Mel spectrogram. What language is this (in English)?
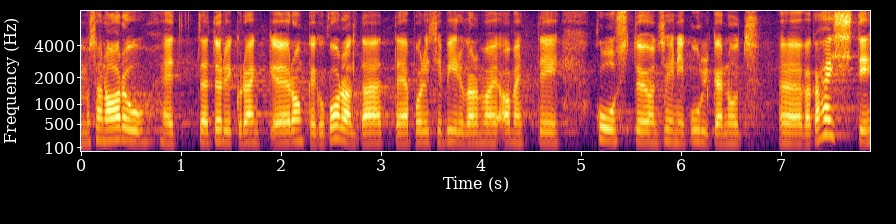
Estonian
